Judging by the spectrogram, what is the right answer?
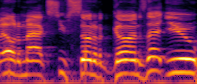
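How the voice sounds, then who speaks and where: A man puts on a high-pitched character voice at a moderate pace over light background noise. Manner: gruff, surprised, friendly.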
